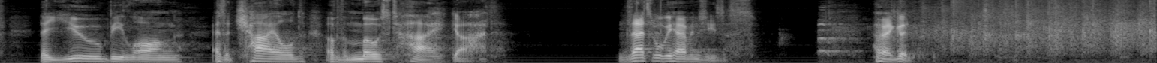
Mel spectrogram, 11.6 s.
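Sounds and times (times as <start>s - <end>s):
speech: 0.4s - 5.0s, 6.2s - 7.6s, 8.8s - 9.4s
crowd applauding: 8.8s - 11.5s.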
